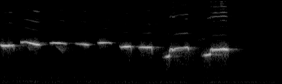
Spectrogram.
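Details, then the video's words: White-rumped shama (murai batu) giving a run of eight or so loud whistled notes, mostly level and steady, the last ones dipping and then rising. "Seketika murai batu NYAUT GACOR dan BONGKAR Muatan dengan Kicau murai ini"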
